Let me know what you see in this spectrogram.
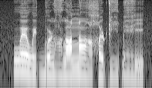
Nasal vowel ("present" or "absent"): present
